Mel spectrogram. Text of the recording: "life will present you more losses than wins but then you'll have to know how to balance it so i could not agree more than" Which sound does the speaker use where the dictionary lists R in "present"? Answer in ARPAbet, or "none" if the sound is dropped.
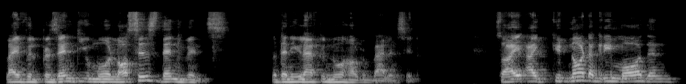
R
